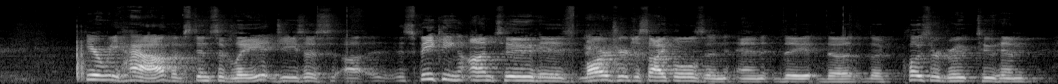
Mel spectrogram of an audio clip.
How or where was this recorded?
large echoing room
